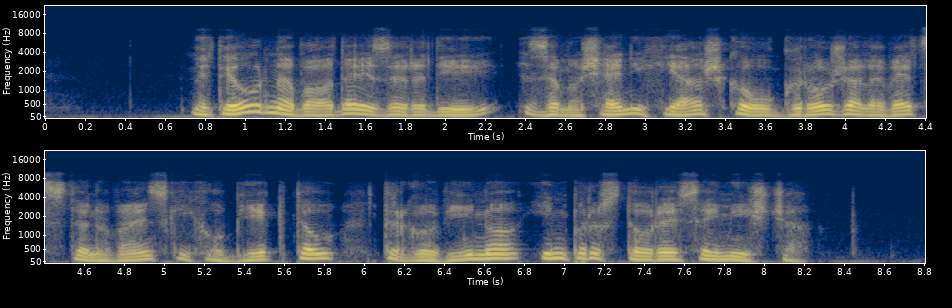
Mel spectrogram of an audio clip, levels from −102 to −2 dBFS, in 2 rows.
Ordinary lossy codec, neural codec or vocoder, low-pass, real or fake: Opus, 32 kbps; none; 7.2 kHz; real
